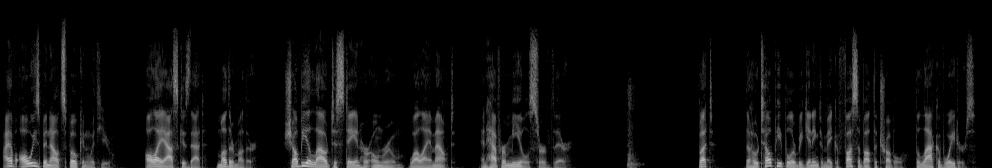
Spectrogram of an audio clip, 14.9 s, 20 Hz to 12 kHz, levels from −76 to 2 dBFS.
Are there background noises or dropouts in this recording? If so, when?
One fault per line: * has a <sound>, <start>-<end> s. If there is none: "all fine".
* has a tap, 9.4-9.7 s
